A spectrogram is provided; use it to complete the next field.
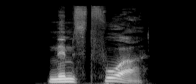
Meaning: second-person singular present of vornehmen
- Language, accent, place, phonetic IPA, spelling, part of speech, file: German, Germany, Berlin, [ˌnɪmst ˈfoːɐ̯], nimmst vor, verb, De-nimmst vor.ogg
